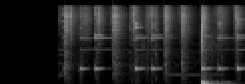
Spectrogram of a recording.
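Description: Percussion intro: a bright, bell-like struck instrument playing a quick, even pattern of about six strokes a second, starting about half a second in. A deep drum beat lands at the very end.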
